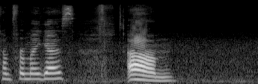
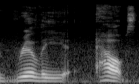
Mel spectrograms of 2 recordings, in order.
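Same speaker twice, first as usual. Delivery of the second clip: usual speaking voice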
